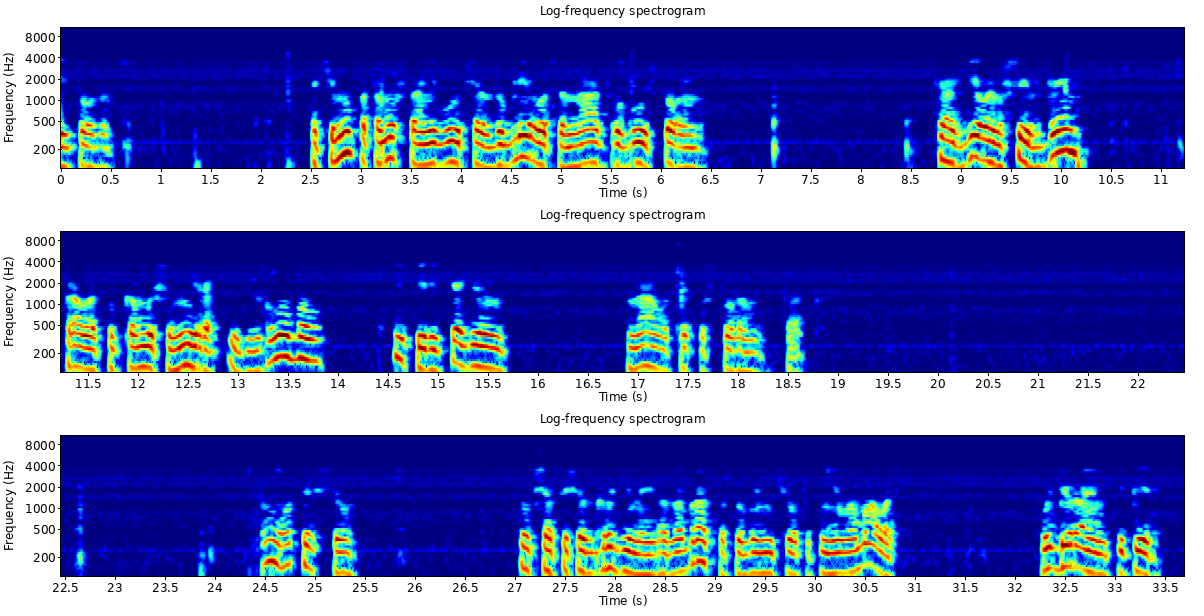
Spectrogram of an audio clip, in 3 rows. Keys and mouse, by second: 1.9 shift+click, 3.2 KP_1, 4.9 shift+middle click, 9.7 shift+d, 10.4 click, 11.1-13.2 right drag, 14.5-17.3 drag, 20.1-22.5 drag, 23.9 shift+middle click, 24.5-25.9 middle drag, 28.6-30.0 middle drag.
